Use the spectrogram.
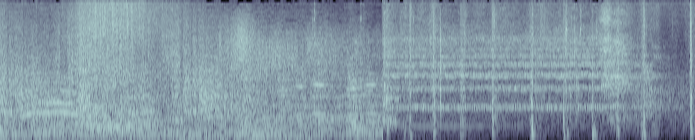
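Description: Gunfire in a Russian-language military video game, a steady roar of shooting giving way to a sparse series of sharp separate shots and impacts, with no talk.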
